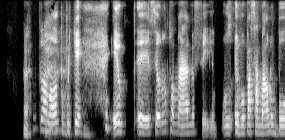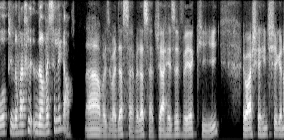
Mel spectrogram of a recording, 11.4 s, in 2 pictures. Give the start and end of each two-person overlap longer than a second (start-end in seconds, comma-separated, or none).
none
